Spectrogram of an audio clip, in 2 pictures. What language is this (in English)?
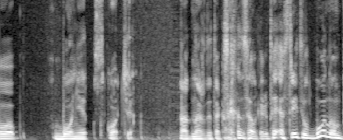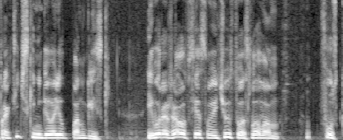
Russian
